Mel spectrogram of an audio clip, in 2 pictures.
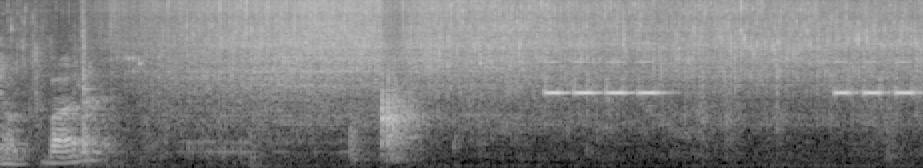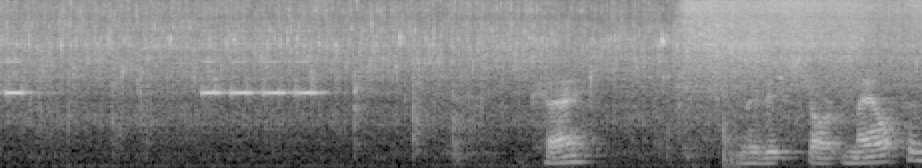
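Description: Butter sizzles in a hot pan.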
